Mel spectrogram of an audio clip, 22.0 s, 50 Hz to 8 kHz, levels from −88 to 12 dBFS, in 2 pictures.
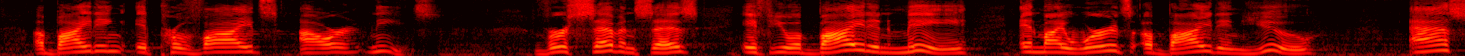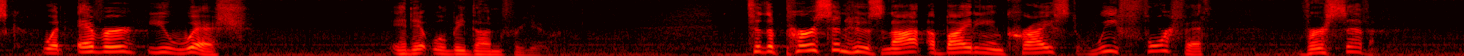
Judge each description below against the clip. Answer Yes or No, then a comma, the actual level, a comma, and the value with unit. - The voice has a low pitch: No, medium, 185 Hz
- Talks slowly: Yes, slow, 115 wpm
